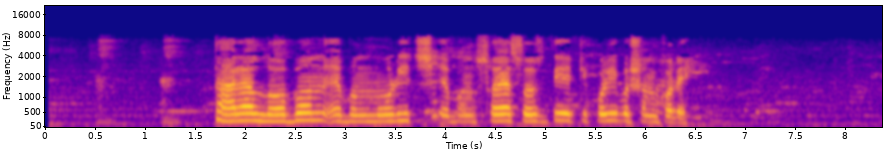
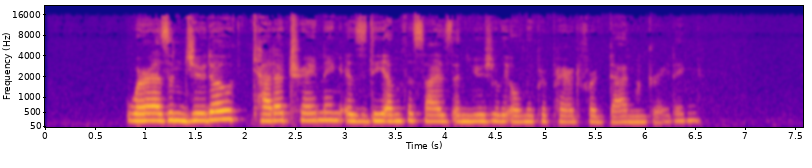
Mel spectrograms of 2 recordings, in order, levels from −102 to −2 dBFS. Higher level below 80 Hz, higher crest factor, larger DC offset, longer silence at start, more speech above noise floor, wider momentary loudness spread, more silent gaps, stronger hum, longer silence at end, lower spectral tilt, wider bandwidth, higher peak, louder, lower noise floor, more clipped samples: about the same, -66 dBFS vs -68 dBFS; about the same, 20 dB vs 18 dB; neither; first, 1.7 s vs 0.85 s; about the same, 43 dB vs 42 dB; second, 11 LU vs 16 LU; neither; neither; first, 1.9 s vs 1.05 s; about the same, -4 dB/octave vs -5 dB/octave; second, 8 kHz vs 16.5 kHz; first, -2 dBFS vs -8 dBFS; first, -20 LUFS vs -24 LUFS; second, -62 dBFS vs -66 dBFS; neither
